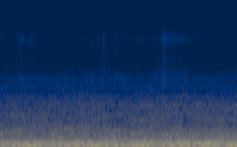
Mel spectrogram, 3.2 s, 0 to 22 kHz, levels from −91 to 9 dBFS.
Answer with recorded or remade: remade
